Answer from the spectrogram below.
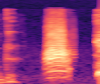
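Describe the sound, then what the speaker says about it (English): A cartoon duck sitting on Daddy Pig's head after his fall into the pond quacks in a stop-motion scene: a faint low call, then two loud, nasal quacks close by. "Daddy Pig, did you know you've got a duck on your head?"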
